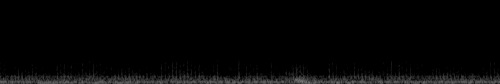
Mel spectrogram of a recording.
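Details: Female domestic cat, a rescued cat, purring contentedly as if lying beside the listener; a low, continuous rumbling purr fills the recording steadily with no other clear sounds.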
